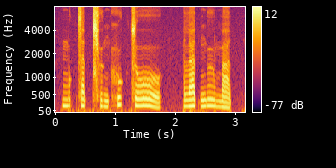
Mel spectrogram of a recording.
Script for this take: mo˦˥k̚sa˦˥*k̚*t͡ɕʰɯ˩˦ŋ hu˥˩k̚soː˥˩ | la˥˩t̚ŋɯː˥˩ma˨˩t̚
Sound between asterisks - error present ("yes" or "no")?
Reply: yes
